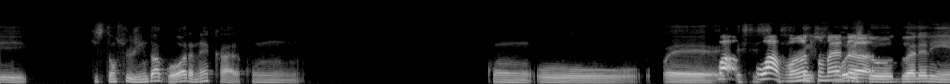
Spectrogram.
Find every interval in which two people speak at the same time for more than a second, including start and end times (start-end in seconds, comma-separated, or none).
7.2-8.7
